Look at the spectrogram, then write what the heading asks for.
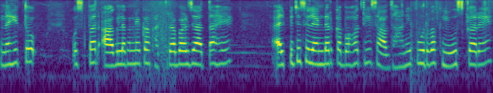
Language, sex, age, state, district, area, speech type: Hindi, female, 18-30, Madhya Pradesh, Seoni, urban, spontaneous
